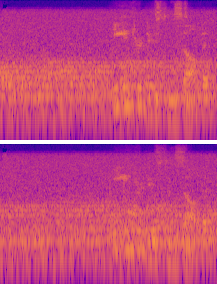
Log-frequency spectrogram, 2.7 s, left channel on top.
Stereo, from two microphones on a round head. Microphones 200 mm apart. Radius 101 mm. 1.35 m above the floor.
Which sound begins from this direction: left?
A man speaking, at 1.4 s.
